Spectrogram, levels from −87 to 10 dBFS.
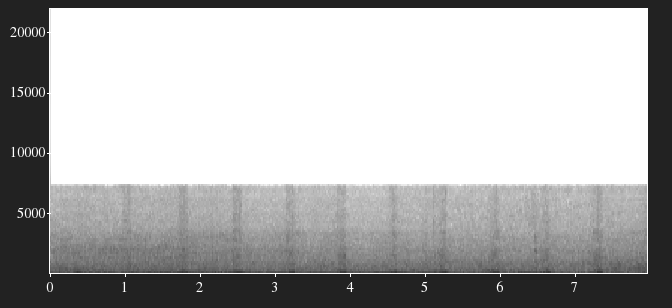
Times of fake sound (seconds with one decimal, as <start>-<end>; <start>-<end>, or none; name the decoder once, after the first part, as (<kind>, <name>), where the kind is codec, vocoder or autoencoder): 0.0-0.7 (codec, DAC); 1.1-5.2; 7.2-8.0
